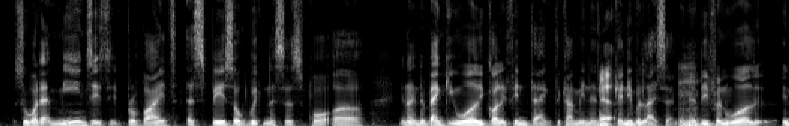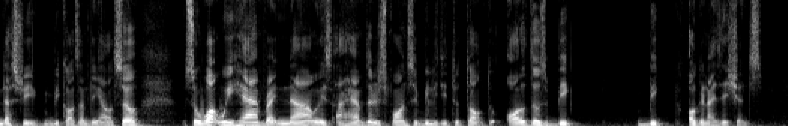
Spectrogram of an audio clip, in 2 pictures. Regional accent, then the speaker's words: Malaysia; Well, here's where I'm coming from. I'm Malaysian.

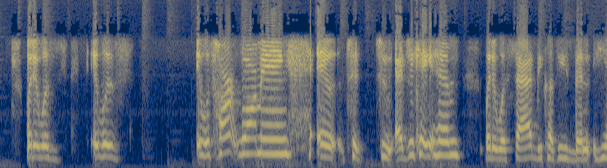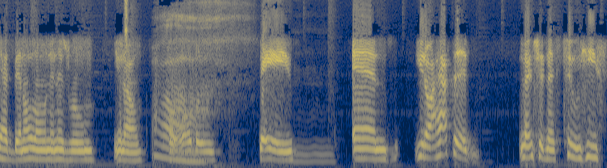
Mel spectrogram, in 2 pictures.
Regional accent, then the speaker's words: New England, United States; now in Georgia, United States; I'm from New England, but I live in Georgia now.

